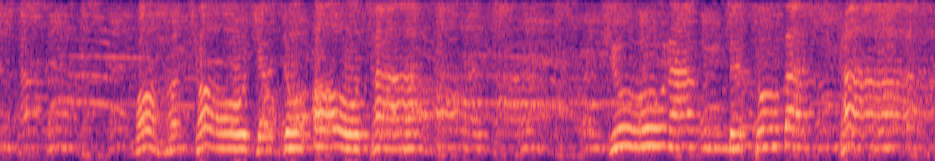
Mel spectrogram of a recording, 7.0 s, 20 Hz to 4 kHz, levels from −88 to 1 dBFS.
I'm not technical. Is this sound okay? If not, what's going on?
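Yes, nothing stood out on listening; it sounds like audio carried over an ordinary phone-call line, which holds back everything above about 4 kHz, and that is normal for that kind of connection.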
